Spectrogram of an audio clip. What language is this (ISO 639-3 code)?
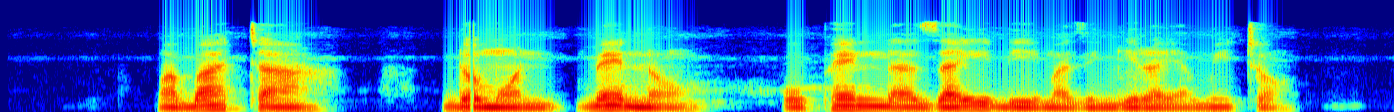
swa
